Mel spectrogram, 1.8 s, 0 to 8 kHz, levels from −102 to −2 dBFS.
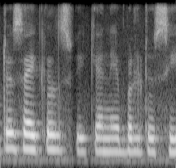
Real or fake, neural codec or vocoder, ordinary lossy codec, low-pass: real; none; none; 7.2 kHz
